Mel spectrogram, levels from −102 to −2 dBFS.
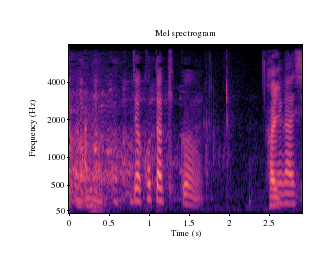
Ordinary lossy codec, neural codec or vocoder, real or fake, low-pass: none; none; real; 7.2 kHz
